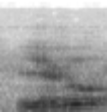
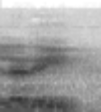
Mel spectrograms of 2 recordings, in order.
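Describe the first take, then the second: First: The vowel ends with an 'oo' sound. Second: The vowel ends with an 'ee' sound. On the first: "Lru and Lri" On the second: "some people are pronouncing this as Lri"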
